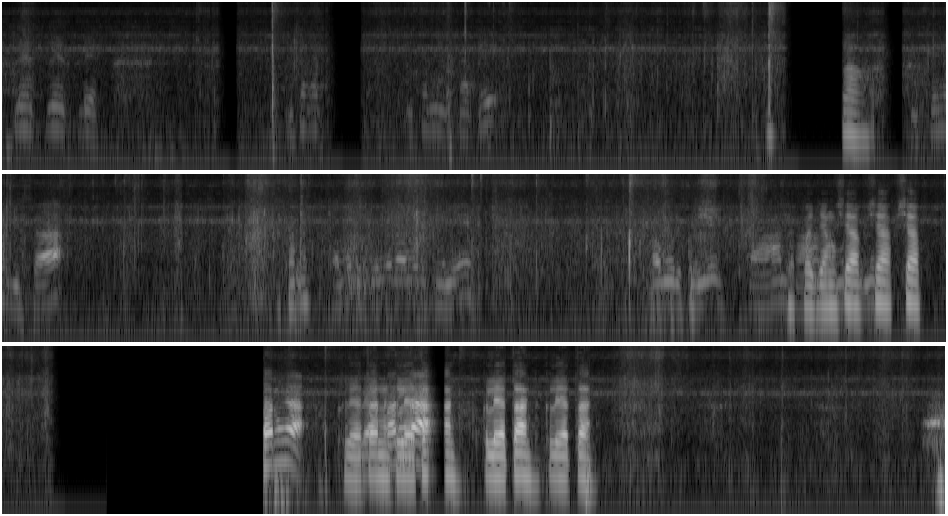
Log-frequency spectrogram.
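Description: Footsteps rustle through dry leaves and undergrowth.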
